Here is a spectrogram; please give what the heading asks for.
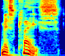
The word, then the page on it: misplace: British English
